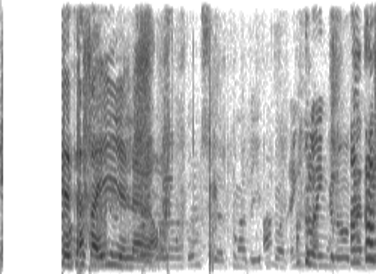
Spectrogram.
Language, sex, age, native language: Icelandic, male, 11, Icelandic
